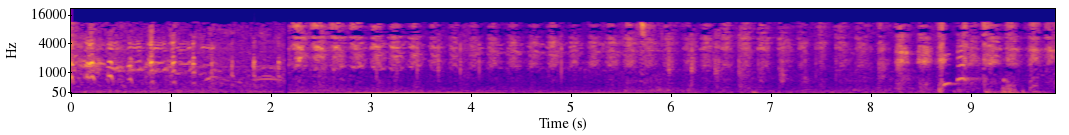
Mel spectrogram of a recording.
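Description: A person laughing and snickering at the start and again near the end, with a quieter stretch of soft clicking over a low rumble between.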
